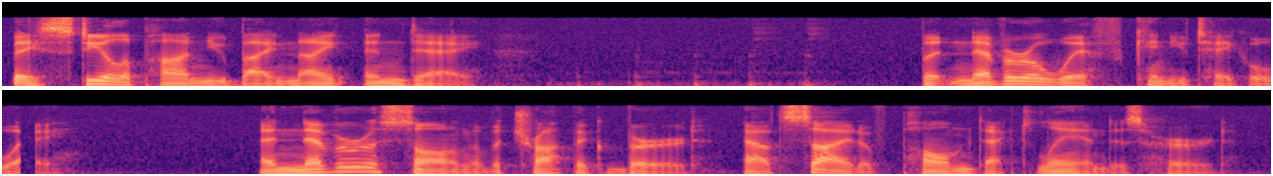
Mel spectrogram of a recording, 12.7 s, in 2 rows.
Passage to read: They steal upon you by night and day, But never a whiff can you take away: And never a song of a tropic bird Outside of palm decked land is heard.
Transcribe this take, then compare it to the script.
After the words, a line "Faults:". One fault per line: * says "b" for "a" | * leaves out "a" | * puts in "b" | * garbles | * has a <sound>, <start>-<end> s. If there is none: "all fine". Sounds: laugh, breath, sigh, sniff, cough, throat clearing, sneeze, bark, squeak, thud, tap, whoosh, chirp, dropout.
They steal upon you by night and day, But never a whiff can you take away: And never a song of a tropic bird Outside of palm decked land is heard.
Faults:
* has a tap, 2.7-4.3 s
* has a dropout, 6.4-6.5 s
